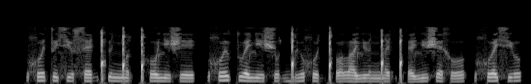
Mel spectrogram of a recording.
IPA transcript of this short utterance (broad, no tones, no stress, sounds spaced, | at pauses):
χʷ e t ɨ sʲ o s ɛ ǃʼ ɨ ŋ͡ǃ ʊ ǃʰ o lʲ e ʃ e | χʷ e tʷ ɛ lʲ e ʃ o ɡ͡ǃ ɨ χʷ e ǃʼ o lˠ ɛ lʲ ʊ ə̯ ŋ͡ǃ ɛ ǃʼ ɛ lʲ ɨ ʃ ɛ x o | χʷ ɛ sʲ o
